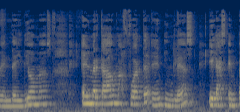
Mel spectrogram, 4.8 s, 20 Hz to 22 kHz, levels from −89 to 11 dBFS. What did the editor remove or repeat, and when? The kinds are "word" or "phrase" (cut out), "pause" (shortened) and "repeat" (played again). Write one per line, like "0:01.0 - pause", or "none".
0:03.0 - phrase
